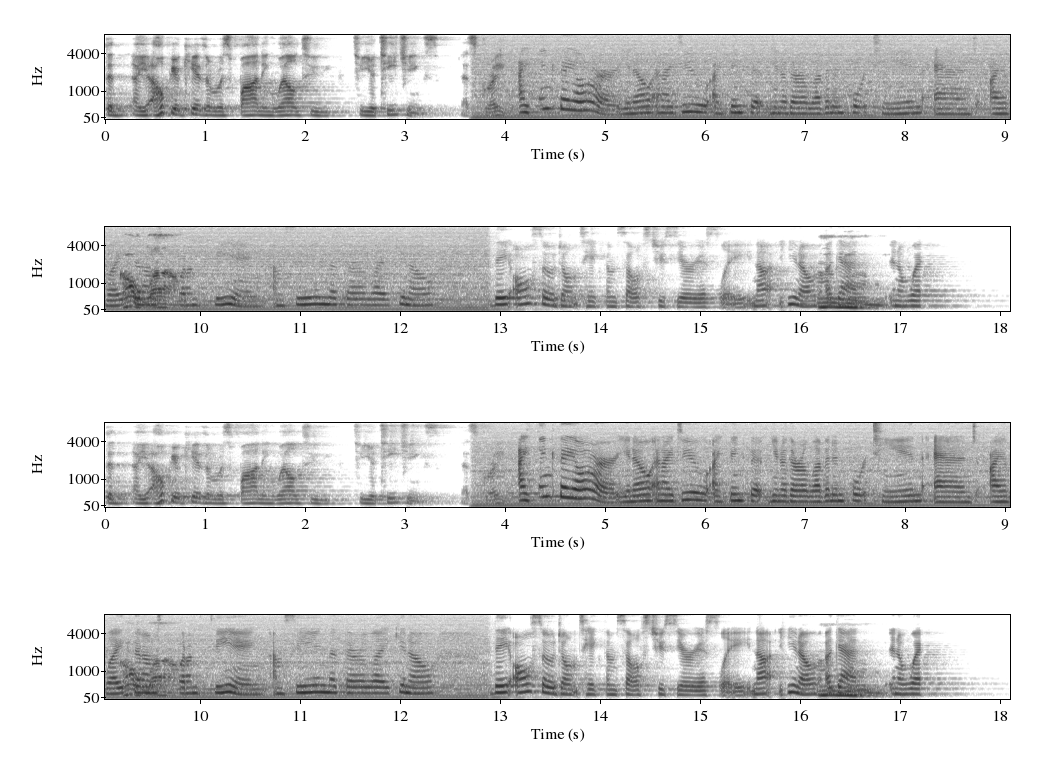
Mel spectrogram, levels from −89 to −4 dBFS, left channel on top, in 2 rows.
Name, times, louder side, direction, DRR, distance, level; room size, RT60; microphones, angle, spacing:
voice 1, 0.0-2.2 2.5-3.3 3.6-4.0 9.2-9.8 16.2-16.9, left 4 dB, 65° left, 10 dB, 0.7 m, -30 dB
sound 1, 3.6-12.9, equal, 10° left, 1.1 m, -39 dB
voice 2, 4.1-17.2, right 3 dB, 60° right, 13 dB, 0.5 m, -28 dB
20.0 x 16.0 x 2.5 m, 1.2 s
head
